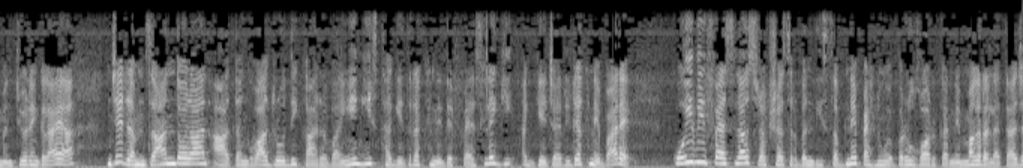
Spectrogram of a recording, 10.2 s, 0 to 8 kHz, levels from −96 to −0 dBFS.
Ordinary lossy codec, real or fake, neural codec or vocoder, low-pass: none; real; none; 7.2 kHz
